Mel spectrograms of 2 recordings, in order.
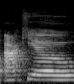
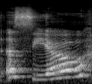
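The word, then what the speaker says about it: Accio: Akio from Harry Potter the spell you know Akio whatever I still refuse to believe that it's pronounced Akio it's pronounced a CEO it's pronounced a co a co broom a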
